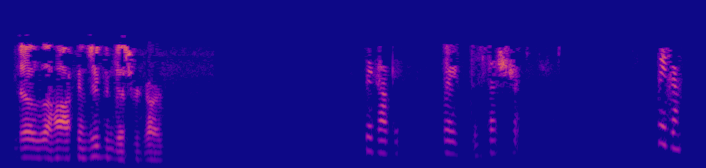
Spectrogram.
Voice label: Police Department Dispatch; Grand Junction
